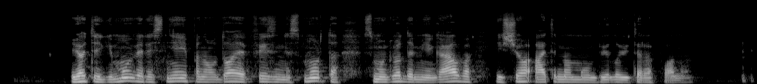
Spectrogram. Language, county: Lithuanian, Vilnius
